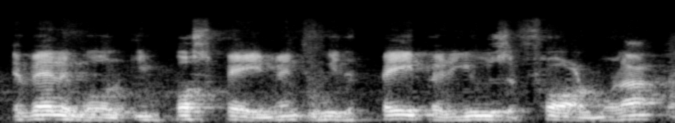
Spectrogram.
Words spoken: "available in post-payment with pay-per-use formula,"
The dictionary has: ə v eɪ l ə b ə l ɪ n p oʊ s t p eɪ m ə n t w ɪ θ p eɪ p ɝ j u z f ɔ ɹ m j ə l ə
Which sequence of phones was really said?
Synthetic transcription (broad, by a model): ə v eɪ l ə b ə l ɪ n p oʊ s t p eɪ m ə n t w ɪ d p eɪ p ɝ j u z f ɔ ɹ m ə l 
